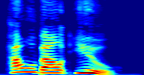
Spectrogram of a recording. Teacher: Notice the intonation falls here because the speaker is going to follow it up with a detailed question.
